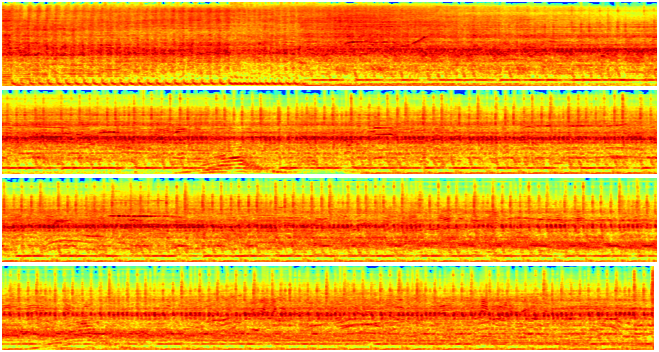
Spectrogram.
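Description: Loud electronic dance music from a live set over a PA: a steady driving beat, with a held synth tone coming in a few seconds in. Twice, sweeping pitch glides rise and fall, and the bass drops out briefly about a third of the way through before the beat returns.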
